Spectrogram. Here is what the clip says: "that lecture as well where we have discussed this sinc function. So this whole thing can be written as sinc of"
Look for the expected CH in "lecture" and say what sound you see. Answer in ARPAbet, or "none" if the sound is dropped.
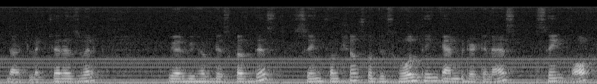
CH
